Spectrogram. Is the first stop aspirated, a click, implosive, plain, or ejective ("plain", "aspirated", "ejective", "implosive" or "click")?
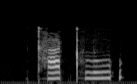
aspirated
